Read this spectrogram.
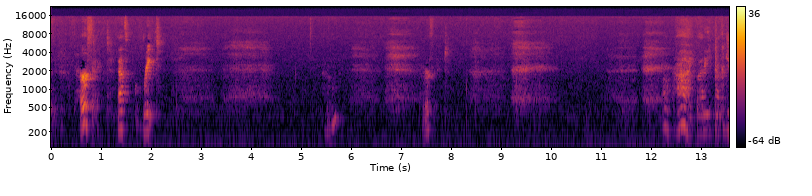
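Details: Six-year-old boy, heart rate 90, auscultated on the anterior chest while taking deep breaths with his hands above his head: slow, soft deep breaths with quiet clear airflow, no wheeze or crackles; normal breath sounds.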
